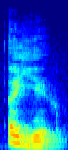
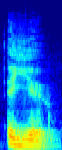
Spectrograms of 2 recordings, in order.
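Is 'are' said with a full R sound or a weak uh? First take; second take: weak uh; weak uh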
